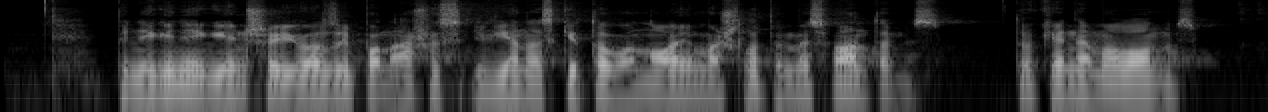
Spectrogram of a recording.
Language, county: Lithuanian, Kaunas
